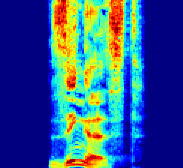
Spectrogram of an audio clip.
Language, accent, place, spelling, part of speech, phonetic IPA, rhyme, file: German, Germany, Berlin, singest, verb, [ˈzɪŋəst], -ɪŋəst, De-singest.ogg
- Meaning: second-person singular subjunctive I of singen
